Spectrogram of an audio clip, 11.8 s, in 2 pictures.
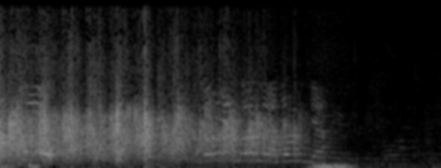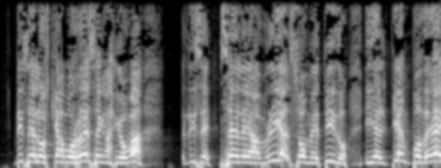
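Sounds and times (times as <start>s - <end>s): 
audience applause: 0.0s - 4.0s
speech: 6.1s - 11.7s.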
